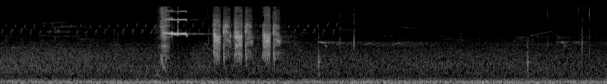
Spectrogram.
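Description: A bird gives a short, high whistled note, followed about half a second later by a quick run of loud, rasping bursts, over a steady low rumble.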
